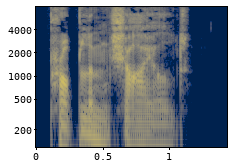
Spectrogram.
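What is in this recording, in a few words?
"problem child", British English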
